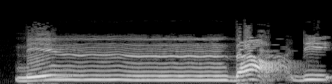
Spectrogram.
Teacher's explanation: نون ساکن میم میں بدل جائے گا. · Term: اقلاب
